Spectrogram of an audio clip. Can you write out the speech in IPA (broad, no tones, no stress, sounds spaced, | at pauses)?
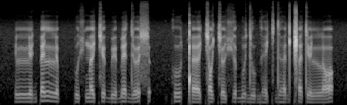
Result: lː ʏ d p ɛ lː ɵ pː u ç m ɜ c ʏ ɓ ʏ ɓ ɛ d ɵ s | k u ǃ ɜ c ɔ c ɵ ç ɵ ɓ u d u ɡʱ ɛ c dʱ ɜ d ǁ ɜ t ʏ lː ɔ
